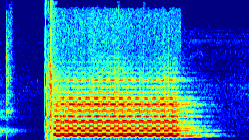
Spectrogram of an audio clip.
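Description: Game-show face-off buzzer sounding as a contestant buzzes in: one steady electronic tone with a bright, ringing edge. It starts sharply about half a second in and lasts just over a second before fading.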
